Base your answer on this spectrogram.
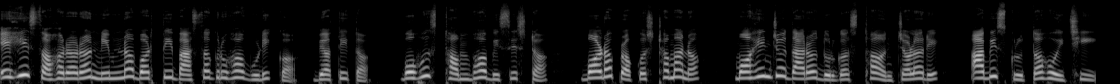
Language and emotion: Odia, neutral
